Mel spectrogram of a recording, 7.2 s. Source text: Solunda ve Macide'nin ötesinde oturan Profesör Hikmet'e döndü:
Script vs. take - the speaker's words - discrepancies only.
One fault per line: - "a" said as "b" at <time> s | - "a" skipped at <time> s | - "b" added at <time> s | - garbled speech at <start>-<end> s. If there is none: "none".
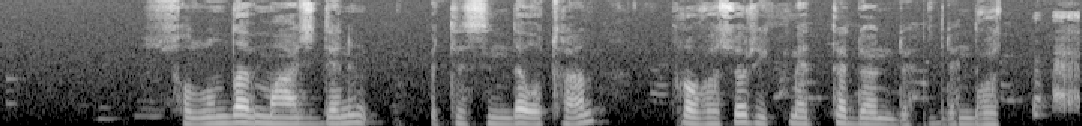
- "ve" skipped at 1.7 s
- garbled speech at 6.2-6.7 s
